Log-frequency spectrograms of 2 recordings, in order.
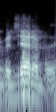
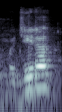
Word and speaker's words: Vegeta: was like hey man is it vegeta or vegetable he's like vegeta vegeta and that was it he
